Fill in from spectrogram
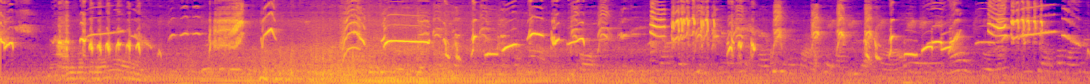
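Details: Oriental magpie-robin pouring out agitated song to goad other magpie-robins: dense varied phrases of sweeping whistles, ticking notes and harsh buzzes, with a brief patch of background noise early on.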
